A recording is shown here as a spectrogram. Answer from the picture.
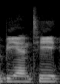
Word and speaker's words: BnT: They will be playing though without their best iconic player, the notorious BnT, or Bennett as I used to, you know, mispronounce, but BnT will not be there.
